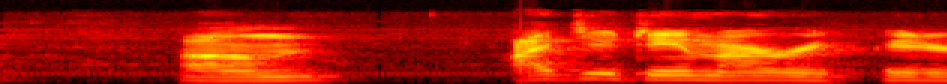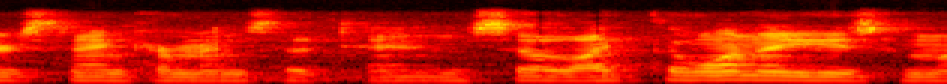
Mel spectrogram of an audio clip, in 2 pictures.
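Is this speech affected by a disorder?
Yes: neurological disease.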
